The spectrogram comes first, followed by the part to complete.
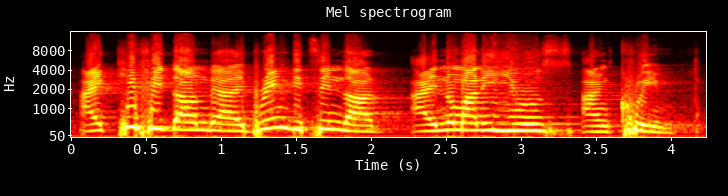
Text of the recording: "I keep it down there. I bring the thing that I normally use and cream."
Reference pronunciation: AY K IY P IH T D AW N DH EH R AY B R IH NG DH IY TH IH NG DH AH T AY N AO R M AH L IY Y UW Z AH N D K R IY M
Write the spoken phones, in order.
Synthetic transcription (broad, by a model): AY K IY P IH T D AW N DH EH AY B R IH NG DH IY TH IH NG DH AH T AY N AO M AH N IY Y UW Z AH N K R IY M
